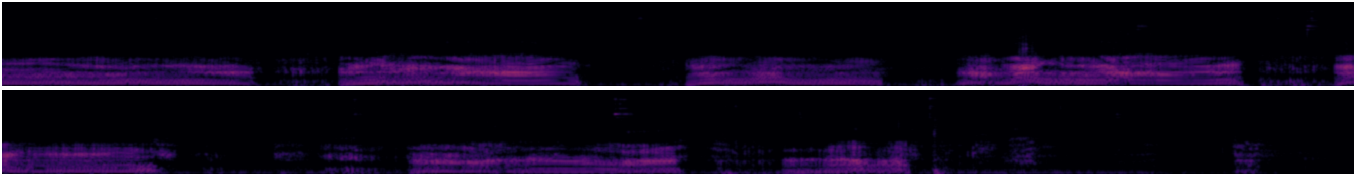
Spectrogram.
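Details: Pet dog at home, one of a household with yellow Labradors, just after a visiting Great Pyrenees mix has left: deep, rumbling growls in bursts of one to two seconds with short pauses, repeated about eight times, no other clear sounds.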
